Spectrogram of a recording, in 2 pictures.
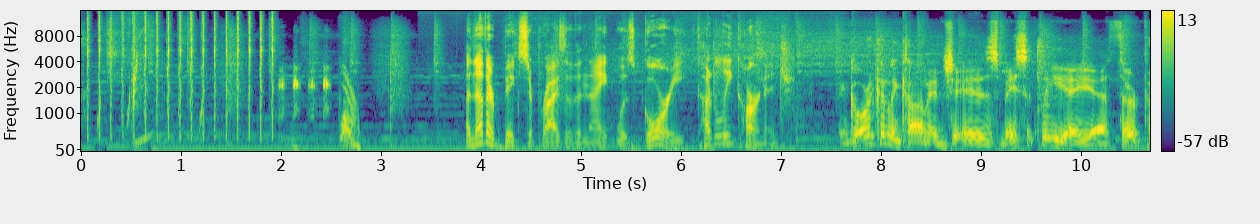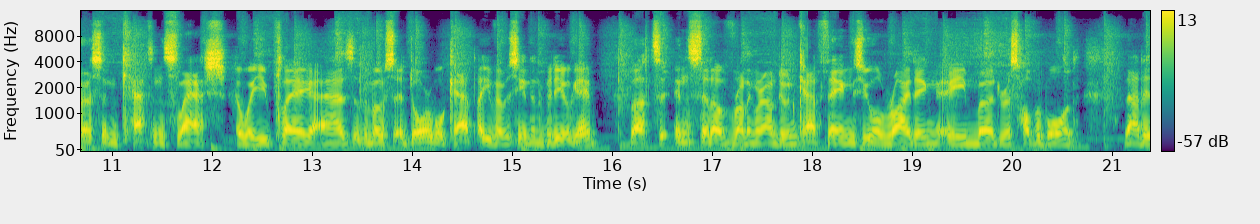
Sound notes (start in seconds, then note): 0.0 clock ticking; 2.1 frog croaking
